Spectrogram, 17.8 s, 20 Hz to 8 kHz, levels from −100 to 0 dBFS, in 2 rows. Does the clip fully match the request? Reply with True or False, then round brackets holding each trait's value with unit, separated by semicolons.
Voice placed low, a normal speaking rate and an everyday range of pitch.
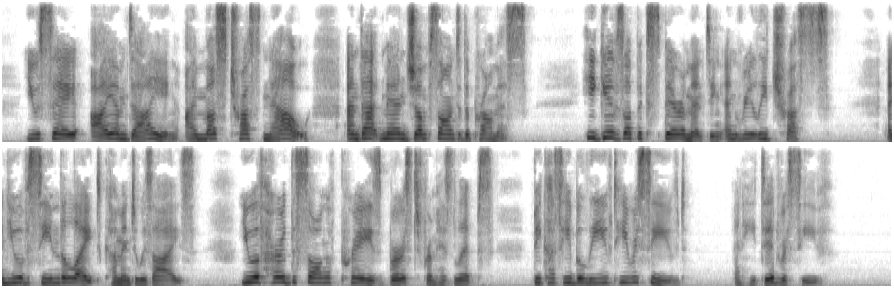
False (245 Hz; 180 wpm; 3.5 semitones)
